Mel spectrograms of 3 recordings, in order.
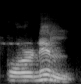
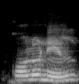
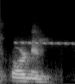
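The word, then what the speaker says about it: colonel: মুখস্থ করবে আর কি বানানটা হবে হচ্ছে CORNEL কিন্তু উচ্চারণটা হবে কর্নেল দেখে মনে হচ্ছে কলোনেল কিন্তু আসলে হচ্ছে কর্নেল এগুলো সব ভুল এগুলো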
